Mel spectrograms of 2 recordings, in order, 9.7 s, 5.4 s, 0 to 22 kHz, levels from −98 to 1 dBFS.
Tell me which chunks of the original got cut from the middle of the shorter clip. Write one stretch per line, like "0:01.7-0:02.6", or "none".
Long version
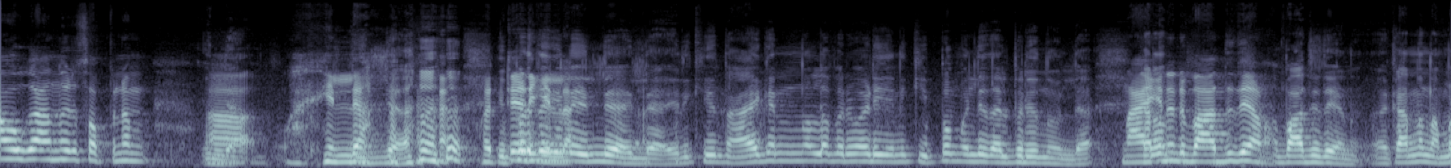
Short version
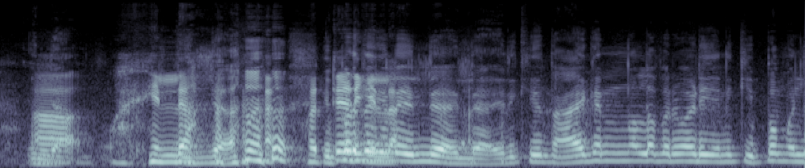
none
